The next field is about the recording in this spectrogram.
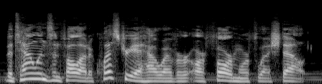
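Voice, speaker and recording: A man's voice: fairly high pitch, animated, brisk, fairly bright tone, lo-fi sound, faint music behind. A man giving scripted review commentary as a guest.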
